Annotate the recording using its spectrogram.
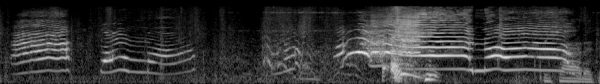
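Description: A young child's high-pitched, wordless squeals: several drawn-out calls that bend up and down in pitch, the loudest and harshest about four seconds in.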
